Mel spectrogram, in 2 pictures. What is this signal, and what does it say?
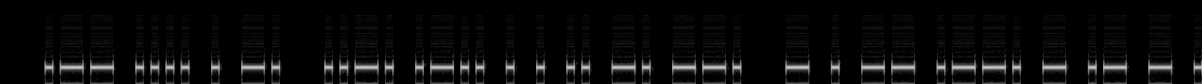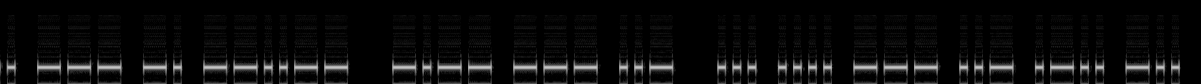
Morse code, heard as a keyed tone, about 16 wpm, 800 Hz. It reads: WHEN FLEEING TEMPTATION, YOU SHOULD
